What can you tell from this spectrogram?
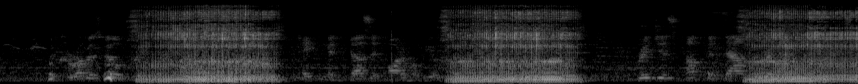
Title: snoring it up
